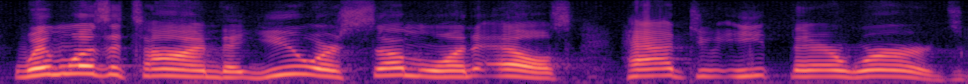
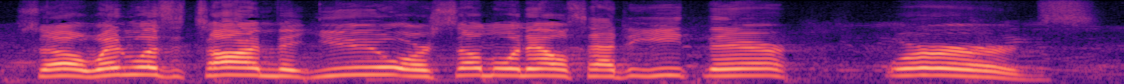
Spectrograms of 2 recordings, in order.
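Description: First: Said in the usual way. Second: Higher, louder question to the hall; pitched up and loud for the whole room; louder repeat. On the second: Real, not acted. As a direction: project it to the back row.

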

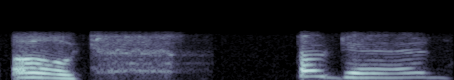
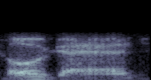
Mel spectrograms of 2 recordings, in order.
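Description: First: Higher, louder eager call of Oh, Dad; imitating a bully sweet-talking his dad; eager son. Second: Lower, softer macho Oh, Dad; mock macho bully greeting his dad. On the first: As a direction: gush it like a buddy sucking up. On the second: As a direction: drop into a tough-guy drawl. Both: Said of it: "In his macho voice".

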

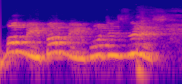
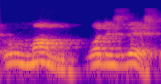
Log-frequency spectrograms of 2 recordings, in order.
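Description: First: Put-on squeaky six-year-old asking his mum; high little child voice. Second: Put-on childish quote. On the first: Child calling to his mum from the car seat, high and excited. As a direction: pitch right up like a small boy.

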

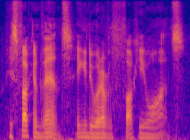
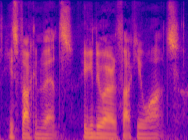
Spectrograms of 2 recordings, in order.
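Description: Both takes have the same delivery.

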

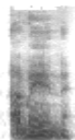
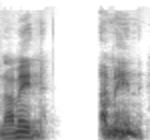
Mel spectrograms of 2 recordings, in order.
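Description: First: Low, cool movie hacker. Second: Said in the usual way. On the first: Acted. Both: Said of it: "Hacker voice".

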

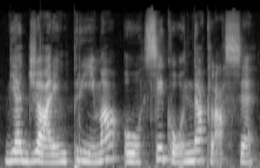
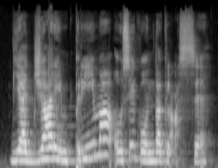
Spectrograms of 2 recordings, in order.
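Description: First: Slow and carefully spaced; slow, clear repetition. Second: Said in the usual way. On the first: Shown as a demonstration. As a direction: say it again slowly for learners. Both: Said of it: "teacher repeats the word twice".

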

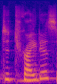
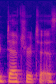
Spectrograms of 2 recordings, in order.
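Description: First: "detritus" said de-TRY-tis; long-i pronunciation. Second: "detritus" said DET-ri-tus; first-syllable stress pronunciation. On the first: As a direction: stress the middle of "detritus", rhyming it with "write us". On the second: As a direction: stress the start of "detritus", short i in the middle. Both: Shown as a demonstration. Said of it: "How do you say that? Is it".

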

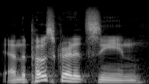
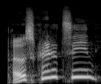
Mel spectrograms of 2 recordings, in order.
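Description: First: Said in the usual way. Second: High squeaky rising question; sudden high-pitched disbelief; surprised question. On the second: Shown as a demonstration.

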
